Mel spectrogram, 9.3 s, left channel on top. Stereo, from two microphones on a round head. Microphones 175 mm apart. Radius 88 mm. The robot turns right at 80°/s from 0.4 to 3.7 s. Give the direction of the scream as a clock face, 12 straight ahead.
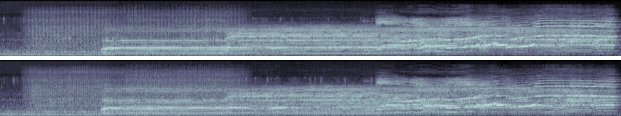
4 o'clock.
